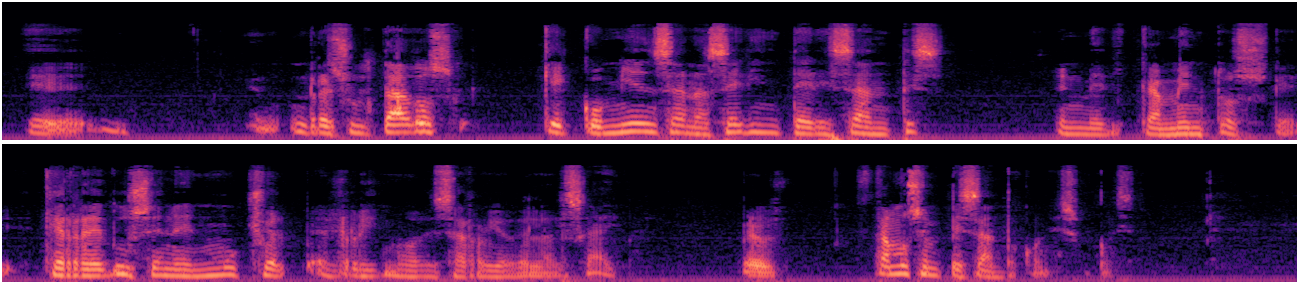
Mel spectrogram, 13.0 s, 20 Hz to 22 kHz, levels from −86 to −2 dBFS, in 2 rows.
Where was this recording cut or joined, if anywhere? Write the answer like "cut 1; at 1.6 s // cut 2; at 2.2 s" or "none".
cut 1; at 6.6 s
